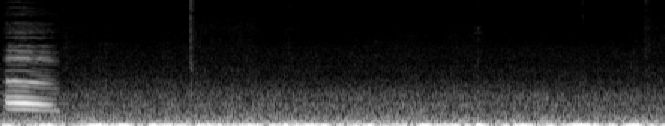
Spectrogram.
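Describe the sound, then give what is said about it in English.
Steady low rumble of a car interior in traffic, a constant engine and road drone filling the low end, with a brief voice at the very start and faint ticks. “I am currently stuck in traffic.”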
